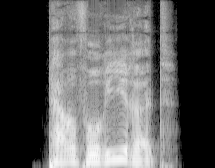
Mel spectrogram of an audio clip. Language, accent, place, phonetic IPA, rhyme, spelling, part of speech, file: German, Germany, Berlin, [pɛʁfoˈʁiːʁət], -iːʁət, perforieret, verb, De-perforieret.ogg
- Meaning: second-person plural subjunctive I of perforieren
